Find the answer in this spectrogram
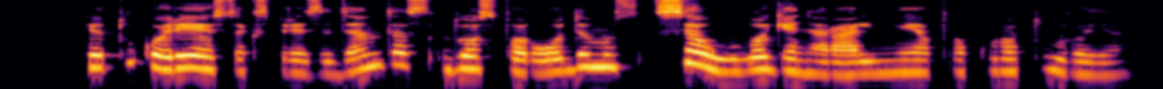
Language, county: Lithuanian, Vilnius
